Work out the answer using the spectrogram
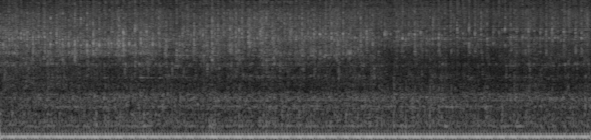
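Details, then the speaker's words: Air-cooled petrol bus after carburetor cleaning, idling smoothly with an even, low rumble; acceleration still misfires badly, cylinder one suspected and running rich, timing to be checked next. "See, like right now it's idling beautifully. Got a really nice idle"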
